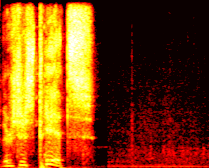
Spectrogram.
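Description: A young man speaks excitedly into a close microphone.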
